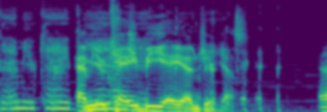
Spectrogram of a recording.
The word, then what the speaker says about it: mukbang: Oh, and mukbang is spelled M-U-K-B-A-N-G.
